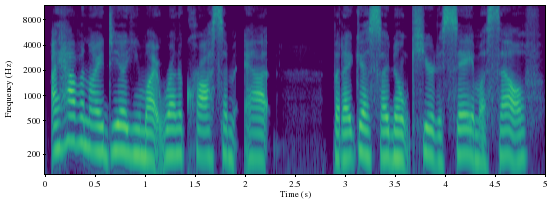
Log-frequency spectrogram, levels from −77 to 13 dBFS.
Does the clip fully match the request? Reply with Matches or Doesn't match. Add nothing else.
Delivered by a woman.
Matches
